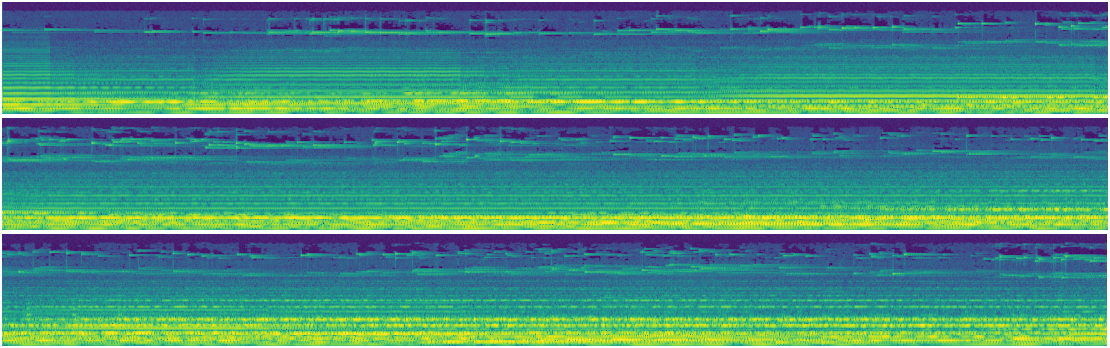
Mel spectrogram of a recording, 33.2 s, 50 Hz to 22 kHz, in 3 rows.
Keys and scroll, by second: 1.1 BackSpace, 2.2 ctrl+z, 10.2 ctrl+z, 14.2 Delete, 21.8 Delete.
